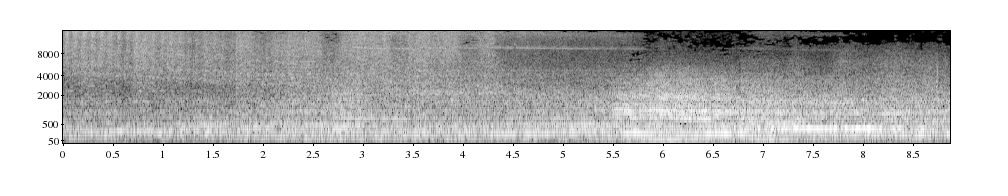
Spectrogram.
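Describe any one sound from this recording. Tyres screech while a car slides sideways.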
